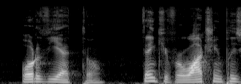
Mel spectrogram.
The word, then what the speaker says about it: Orvieto: it is known for its stunning Gothic Cathedral pronunciation of this city is orto orto orto thank you for watching please give a like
